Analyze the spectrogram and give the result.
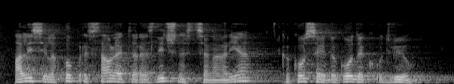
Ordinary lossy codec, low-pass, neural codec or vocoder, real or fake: none; 7.2 kHz; none; real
